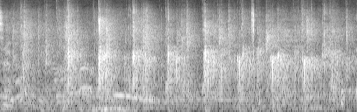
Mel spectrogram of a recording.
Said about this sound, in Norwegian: En liten applaus.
